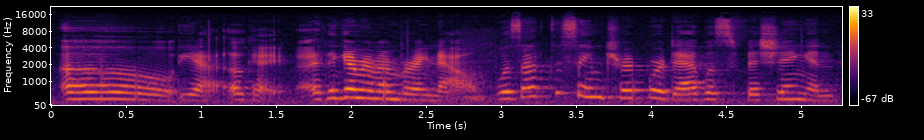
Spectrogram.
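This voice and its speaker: A woman's voice: sits high, expressive, moderate pace, fairly bright tone, a little hiss or hum. A woman playing a wry, sarcastic young woman with a dry, natural delivery in a play reading. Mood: fond, amused.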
